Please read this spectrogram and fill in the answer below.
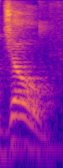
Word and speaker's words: Job: it spells job but it's pronounced job rhymes with robe a little bit of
